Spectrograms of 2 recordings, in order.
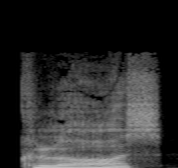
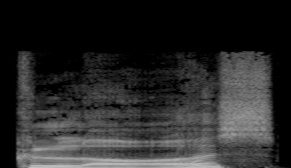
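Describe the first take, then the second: First: High, rising question; puzzled demon mother. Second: Long drawn-out, dipping then rising question; puzzled devil. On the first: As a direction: ask the name in disbelief. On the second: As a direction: stretch the name in slow disbelief. Devil peers at the visitor. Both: Acted.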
